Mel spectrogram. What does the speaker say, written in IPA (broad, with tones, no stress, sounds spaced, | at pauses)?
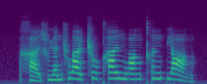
x a˨˩ ɪ̯ ɕ ɥ ɛ˧˥ n ʂ w a˥˧ ɪ̯ ʈ͡ʂ u˥˩ kʰ a˥ ɪ̯ n̪ w ɑ˥ ŋ kʰ ə˥ n p j ɑ˥˩ ŋ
